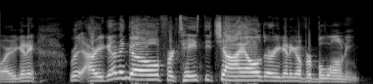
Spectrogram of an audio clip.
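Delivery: usual speaking voice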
